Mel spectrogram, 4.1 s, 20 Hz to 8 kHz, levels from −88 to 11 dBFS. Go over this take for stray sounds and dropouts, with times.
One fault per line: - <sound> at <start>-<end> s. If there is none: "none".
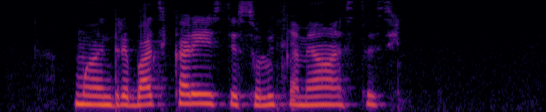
none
